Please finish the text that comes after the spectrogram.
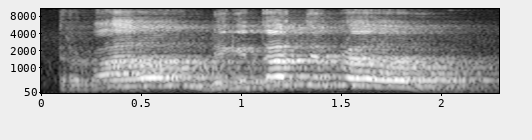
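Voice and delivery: high, loud, drawn-out verse recitation; ringing slow recital, pitched well up; loud declaiming. Acted. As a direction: proclaim the sacred words slowly at full voice. Declaims quoted hymn words aloud.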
